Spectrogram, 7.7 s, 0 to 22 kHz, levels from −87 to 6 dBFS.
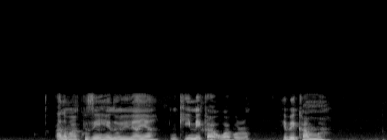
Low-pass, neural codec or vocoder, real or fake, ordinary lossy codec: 7.2 kHz; none; real; none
